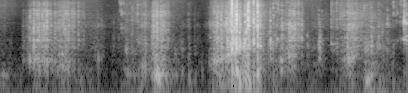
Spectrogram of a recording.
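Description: Snack packet crinkling and crunching close to the microphone, loudest a little after two seconds in.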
